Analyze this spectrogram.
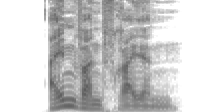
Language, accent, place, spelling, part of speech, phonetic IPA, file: German, Germany, Berlin, einwandfreien, adjective, [ˈaɪ̯nvantˌfʁaɪ̯ən], De-einwandfreien.ogg
- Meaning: inflection of einwandfrei: 1. strong genitive masculine/neuter singular 2. weak/mixed genitive/dative all-gender singular 3. strong/weak/mixed accusative masculine singular 4. strong dative plural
